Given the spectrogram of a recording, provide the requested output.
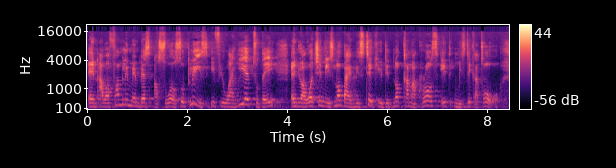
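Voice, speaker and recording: Speaking at a moderate pace with hardly any pauses, a woman sounds animated. Her medium pitch varies in an ordinary way over noticeable background noise. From Ghana. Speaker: online talk show host. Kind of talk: live stream promotional chat.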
